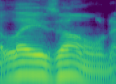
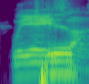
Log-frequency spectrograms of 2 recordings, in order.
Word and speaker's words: liaison: is the perfect uh lay Zone and I think I'm pronouncing that word correctly the perfect lay Zone in lock room between liaison liaison I was close dangerous at least at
